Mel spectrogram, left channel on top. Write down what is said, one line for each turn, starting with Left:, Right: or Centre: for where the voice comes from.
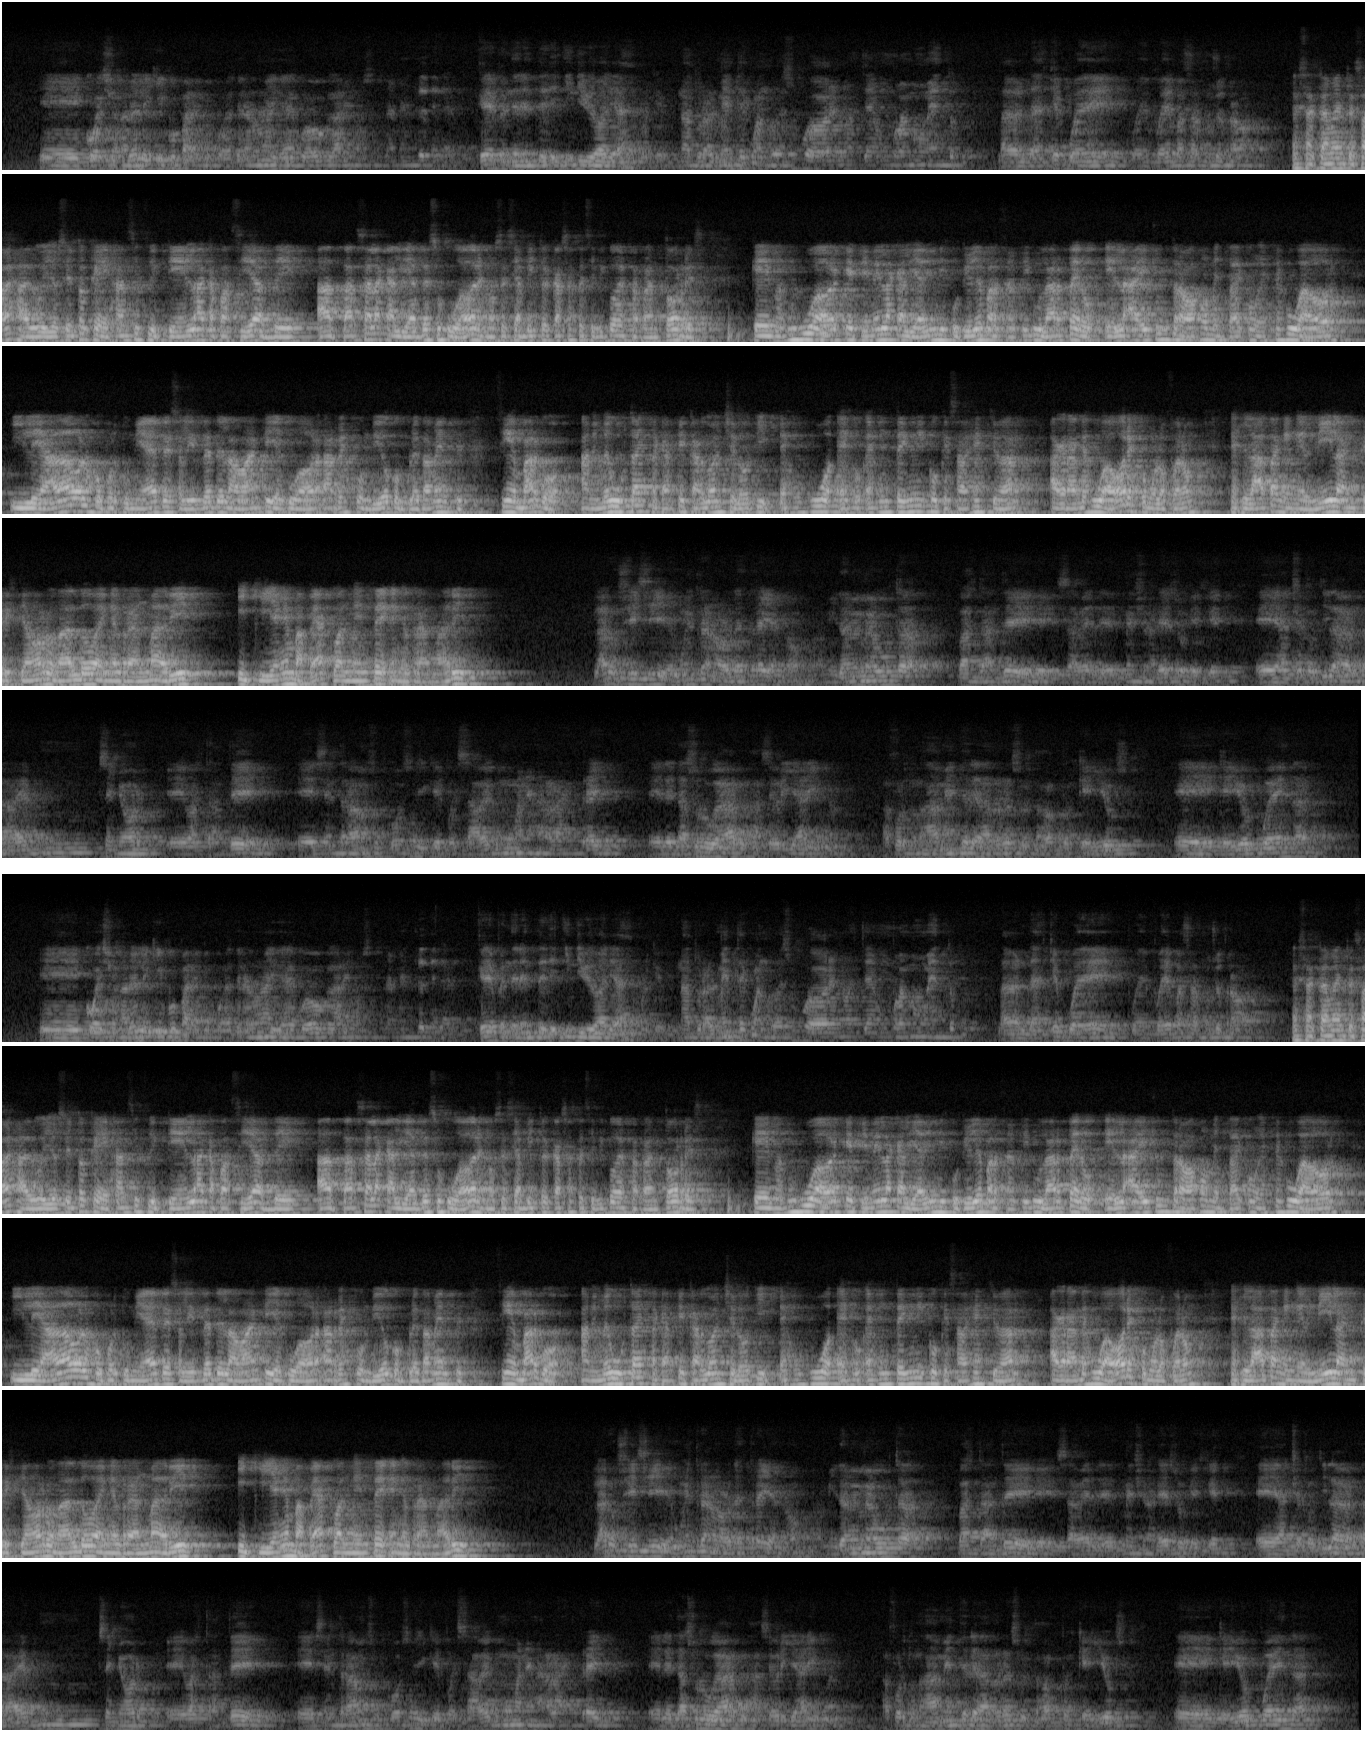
Right: eh, cohesionar el equipo para que pueda tener una idea de juego clara y no simplemente tener que depender de individualidades, porque naturalmente cuando esos jugadores no estén en un buen momento, la verdad es que puede, puede, puede pasar mucho trabajo.
Centre: Exactamente, ¿sabes algo? Yo siento que Hansi Flick tiene la capacidad de adaptarse a la calidad de sus jugadores. No sé si has visto el caso específico de Ferran Torres, que no es un jugador que tiene la calidad indiscutible para ser titular, pero él ha hecho un trabajo mental con este jugador y le ha dado las oportunidades de salir desde la banca y el jugador ha respondido completamente. Sin embargo, a mí me gusta destacar que Carlo Ancelotti es un, jugo- es, es un técnico que sabe gestionar a grandes jugadores como lo fueron. Zlatan en el Milan, Cristiano Ronaldo en el Real Madrid, y Kylian Mbappé actualmente en el Real Madrid.
Right: Claro, sí, sí, es un entrenador de estrellas, ¿no? A mí también me gusta bastante eh, saber eh, mencionar eso, que es que eh, Ancelotti la verdad es un señor eh, bastante eh, centrado en sus cosas y que pues sabe cómo manejar a las estrellas. Eh, les da su lugar, las hace brillar y bueno, afortunadamente le dan los resultados pues que ellos, eh, que ellos pueden dar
